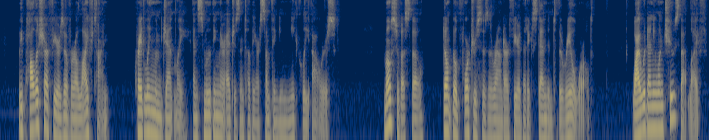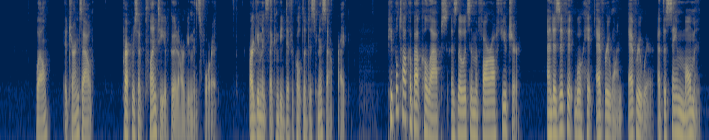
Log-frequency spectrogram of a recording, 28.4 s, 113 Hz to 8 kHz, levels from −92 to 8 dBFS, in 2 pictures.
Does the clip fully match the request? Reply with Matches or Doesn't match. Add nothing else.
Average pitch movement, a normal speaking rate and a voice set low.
Matches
